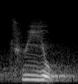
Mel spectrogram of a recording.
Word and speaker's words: tuyau: Le premier a donné la syllabe tui et le deuxième a donné yo, tuyau.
